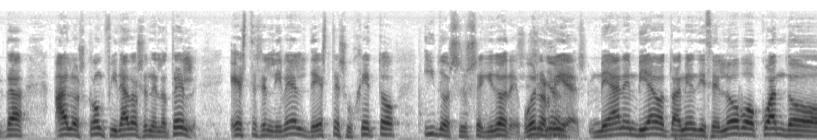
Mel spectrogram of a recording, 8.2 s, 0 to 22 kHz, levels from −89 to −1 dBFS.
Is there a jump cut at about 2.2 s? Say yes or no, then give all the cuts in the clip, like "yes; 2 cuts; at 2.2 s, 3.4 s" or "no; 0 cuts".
no; 1 cut; at 5.8 s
